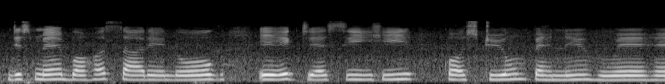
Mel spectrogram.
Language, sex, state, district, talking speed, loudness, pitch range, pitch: Hindi, female, Uttar Pradesh, Lucknow, 100 wpm, -14 LUFS, 210-230 Hz, 220 Hz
